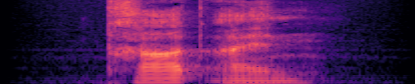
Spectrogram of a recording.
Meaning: first/third-person singular preterite of eintreten
- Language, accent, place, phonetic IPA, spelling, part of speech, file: German, Germany, Berlin, [tʁaːt ˈaɪ̯n], trat ein, verb, De-trat ein.ogg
